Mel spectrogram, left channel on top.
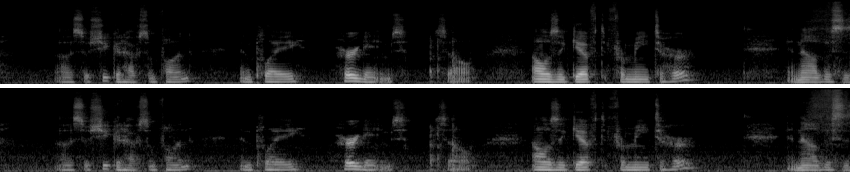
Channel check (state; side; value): normal; both; correlation 0.46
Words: so she could have some fun and play her games. So that was a gift from me to her, and now this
